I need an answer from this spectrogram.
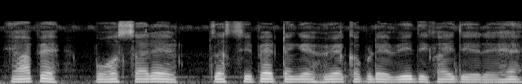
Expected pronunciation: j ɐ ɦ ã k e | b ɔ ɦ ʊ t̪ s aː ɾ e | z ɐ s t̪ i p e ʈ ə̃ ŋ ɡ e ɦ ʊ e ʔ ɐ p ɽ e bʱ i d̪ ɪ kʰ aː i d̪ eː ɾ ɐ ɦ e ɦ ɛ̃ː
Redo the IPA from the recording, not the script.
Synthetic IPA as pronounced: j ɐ ɦ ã p e | b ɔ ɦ ʊ t̪ s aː ɾ e | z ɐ s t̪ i p e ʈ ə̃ ŋ ɡ e ɦ ʊ e k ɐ p ɽ e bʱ i d̪ ɪ kʰ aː i d̪ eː ɾ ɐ ɦ e ɦ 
